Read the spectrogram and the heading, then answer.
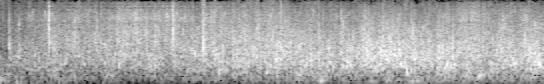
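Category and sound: nature, ocean water and waves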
